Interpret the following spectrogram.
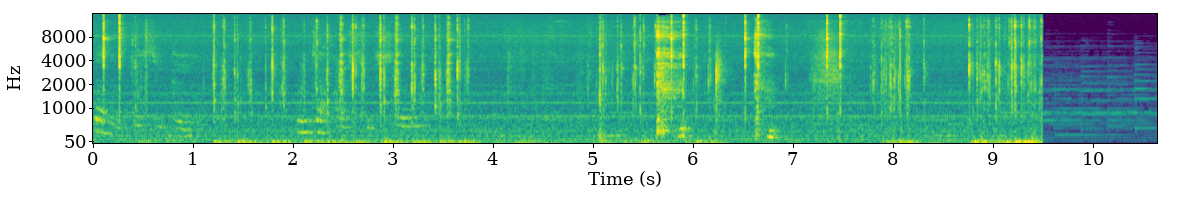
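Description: Computer keyboard typing and clicking, a quick uneven string of sharp clicks over a low rumble, with a laugh in the background a few seconds in. It cuts off suddenly near the end.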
